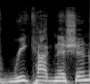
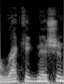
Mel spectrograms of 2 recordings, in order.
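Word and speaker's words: Rekognition: Stallion breaking in, that's recognition or recognition, but it's spelled with a K instead of a C. It's R-E-K-O-G.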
